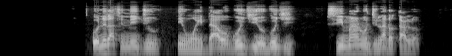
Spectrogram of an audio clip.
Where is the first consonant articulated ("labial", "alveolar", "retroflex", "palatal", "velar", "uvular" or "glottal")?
alveolar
